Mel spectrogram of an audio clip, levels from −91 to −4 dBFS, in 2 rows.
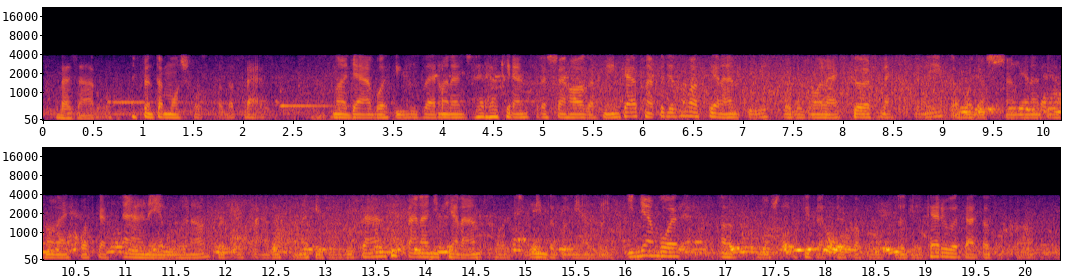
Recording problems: garbled, watery; badly
high frequencies cut off; severe; nothing above 4 kHz
train or aircraft noise; loud; throughout; 1 dB below the speech

